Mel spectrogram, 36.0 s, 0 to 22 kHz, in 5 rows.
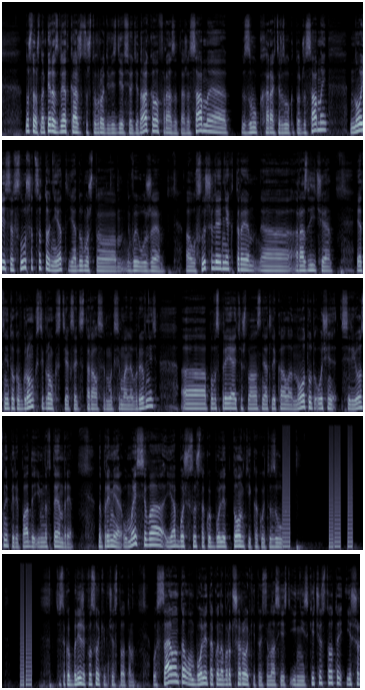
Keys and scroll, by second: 27.2 space, 29.5 space.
